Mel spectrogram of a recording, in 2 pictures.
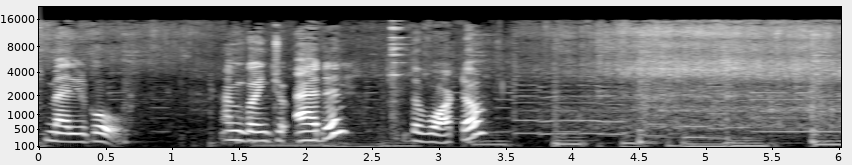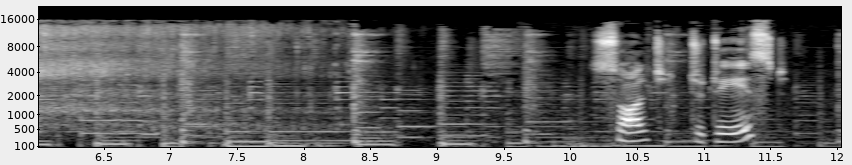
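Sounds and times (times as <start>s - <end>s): water sizzling in hot pot: 0.0s - 8.8s
background music with bass line: 1.2s - 12.0s.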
